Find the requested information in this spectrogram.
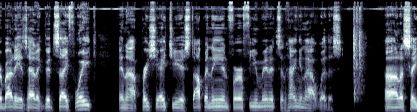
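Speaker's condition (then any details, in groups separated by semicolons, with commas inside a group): No condition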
